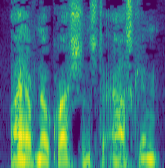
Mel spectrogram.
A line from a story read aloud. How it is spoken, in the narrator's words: Potter's lawyer replied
